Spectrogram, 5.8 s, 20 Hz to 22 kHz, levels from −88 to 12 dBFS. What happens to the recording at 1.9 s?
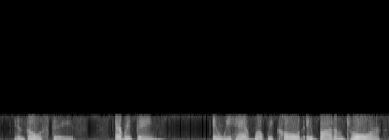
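At 1.9 s, as throughout, the speech is dull and gritty, with nothing above 3.9 kHz, from Dialogic VOX ADPCM coding: coarse 4-bit steps at about 32 kbps.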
